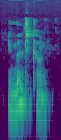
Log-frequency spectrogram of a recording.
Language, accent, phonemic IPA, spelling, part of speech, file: English, Southern England, /ɪˈməʊtɪˌkɒn/, emoticon, noun, LL-Q1860 (eng)-emoticon.wav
